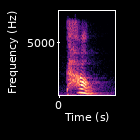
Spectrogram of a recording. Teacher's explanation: the fourth tone, like the bungee jump, like going down really quick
